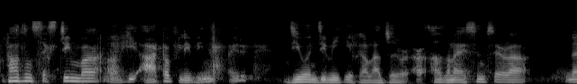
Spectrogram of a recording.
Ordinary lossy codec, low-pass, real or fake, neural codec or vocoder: none; none; fake; codec, 16 kHz, 1 kbps, X-Codec, HuBERT features, trained on LibriSpeech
